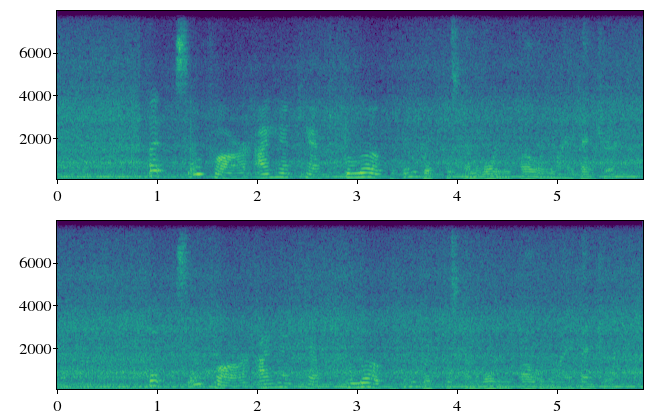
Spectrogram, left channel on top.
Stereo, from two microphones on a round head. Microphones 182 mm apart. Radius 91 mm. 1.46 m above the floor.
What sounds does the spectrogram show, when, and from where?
0.9 s a woman speaking: 55° left (ahead or behind), 1.3 m
3.3 s a man speaking: 10° right (ahead or behind), 1.3 m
